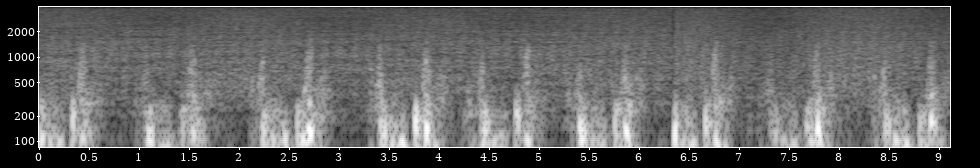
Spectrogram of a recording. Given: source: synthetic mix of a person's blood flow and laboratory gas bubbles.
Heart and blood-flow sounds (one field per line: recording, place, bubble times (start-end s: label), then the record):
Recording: Doppler ultrasound of blood flow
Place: precordium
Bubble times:
no bubbles
From the record:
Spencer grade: 0 (complete lack of bubble signals)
